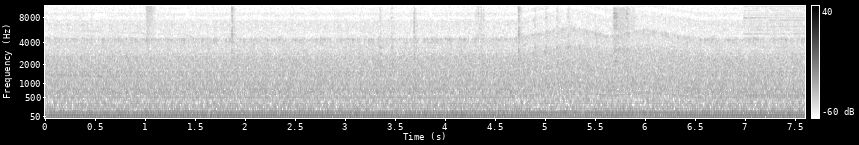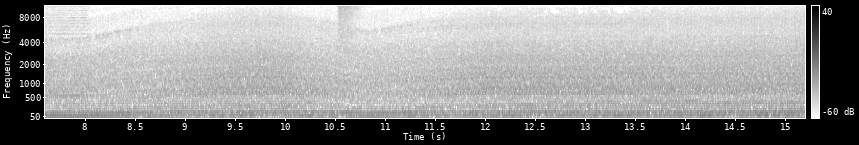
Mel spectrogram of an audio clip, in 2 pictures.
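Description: A tractor engine rumbles steadily and revs up and down as it drives.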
